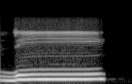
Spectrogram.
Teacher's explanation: جب را کے نیچے کھڑی زیر آئے گی تو وہ را باریک ہوگا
